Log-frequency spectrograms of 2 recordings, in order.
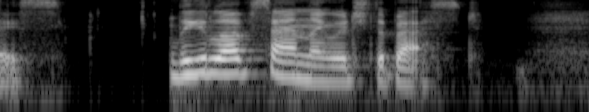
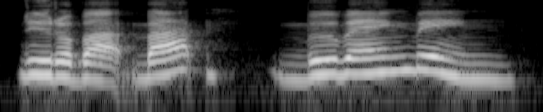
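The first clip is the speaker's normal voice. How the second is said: sax scat; 3 dB louder, slower than usual. Shown as a demonstration. Sax notes in story.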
